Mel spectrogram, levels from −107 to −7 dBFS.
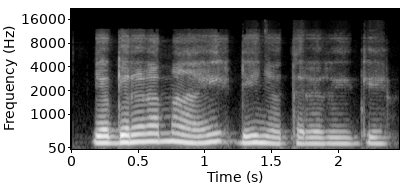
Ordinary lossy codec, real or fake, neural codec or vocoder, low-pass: Opus, 24 kbps; fake; codec, 32 kHz, 1.9 kbps, SNAC; 14.4 kHz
